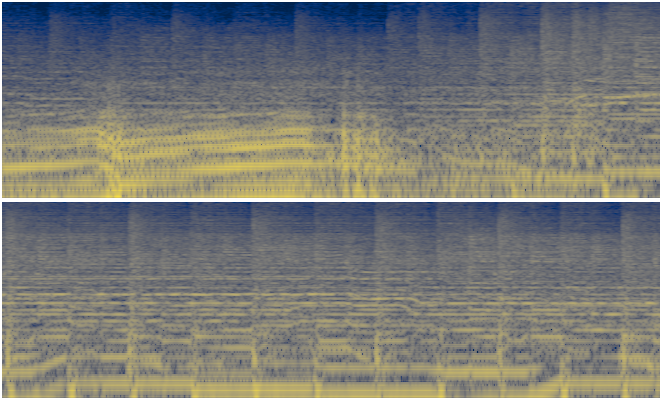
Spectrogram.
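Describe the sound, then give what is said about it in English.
A Porsche Cayenne Turbo GT engine revs and accelerates hard, rising through the gears with a loud, throaty roar, then settling into a steady high-speed drone. “Now, just flip down, give yourself a little bit of road, and just for all time's sake and for one more time, let's hear that engine.”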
